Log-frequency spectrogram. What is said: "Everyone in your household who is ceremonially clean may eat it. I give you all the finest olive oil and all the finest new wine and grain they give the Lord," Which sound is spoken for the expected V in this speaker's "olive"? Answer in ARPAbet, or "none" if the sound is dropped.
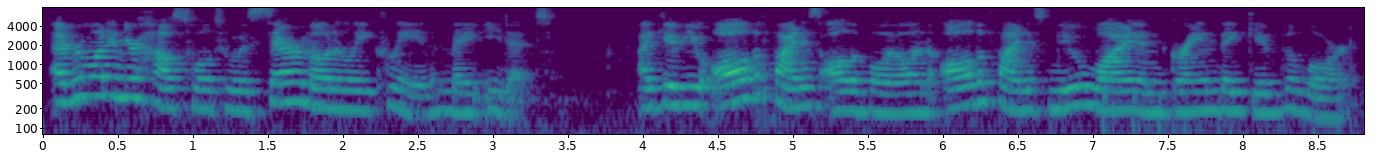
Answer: V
